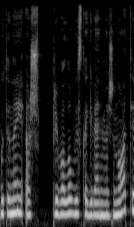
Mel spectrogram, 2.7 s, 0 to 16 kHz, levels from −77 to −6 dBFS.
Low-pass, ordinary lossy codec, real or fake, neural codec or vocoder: 14.4 kHz; AAC, 96 kbps; fake; vocoder, 44.1 kHz, 128 mel bands every 256 samples, BigVGAN v2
